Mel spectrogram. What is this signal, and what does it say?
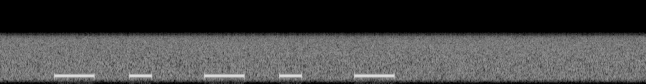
Telephone call progress tone (UK plan), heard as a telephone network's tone, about 400 Hz, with phone line noise. Congestion tone.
